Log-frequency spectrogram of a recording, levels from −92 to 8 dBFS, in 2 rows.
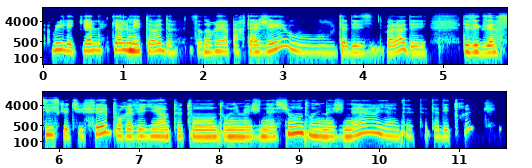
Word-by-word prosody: Ah - - -21
oui, 225 +2 +2
lesquelles? 205 +1 +2
Quelles 220 -1 +5
méthodes? 200 -3 +3 0.2
Tu - - -11
en - - -10
aurais 185 +2 0
à 185 - 0
partager 195 - +1
ou 175 - -8
tu - - +1
as 160 - +1
des 165 0 -5
i 240 - -14
voilà 195 +9 +4
des 160 -4 -6 0.4
des 185 0 +2
exercices 180 +5 +2
que 180 - -3
tu 175 - -7
fais 230 +8 +3
pour 185 -8 -3
réveiller 180 0 -2
un 170 0 +1
peu 180 +1 -8
ton 170 -1 +1
ton 165 +2 -1
imagination, 170 +8 +1
ton 225 -5 -2
imaginaire? 175 +8 -1
Il 220 - -1
y - - -6
a 185 - -6
tu - - -13
as - - -17
tu - - -24
as - - -19
tu 170 - -12
as - - -8
des 165 0 -6
trucs? 400 +9 -11
180 Hz, 215 wpm, -20 LUFS, 170-215 Hz, 0.4 s, Quelles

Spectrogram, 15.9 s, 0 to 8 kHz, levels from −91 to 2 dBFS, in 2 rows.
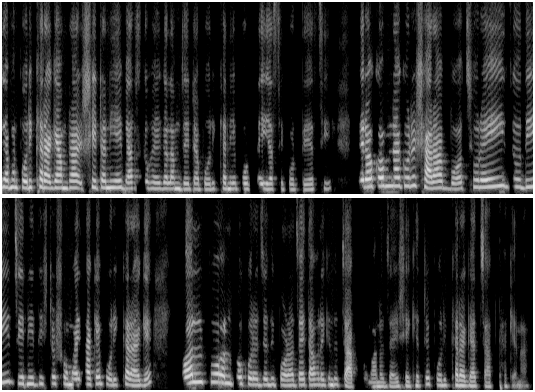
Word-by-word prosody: যেমন 295 -1 +4
পরীক্ষার 290 +2 +3
আগে 270 +1 +3
আমরা 270 +1 +3 0.2
সেটা 290 -2 0
নিয়েই 280 +1 +2
ব্যস্ত 250 0 -4
হয়ে 240 -1 -4
গেলাম 240 0 0
যেটা 225 0 -5
পরীক্ষা 220 +1 -6
নিয়ে 235 0 -2
পড়তেই 225 0 -4
আছি, 220 +1 -13
পড়তেই 210 -1 -9
আছি। 225 +2 -16 0.5
এরকম 330 +3 +6
না 355 - +7
করে 355 +1 +1
সারা 260 -2 +6 0.2
বছরেই 300 +7 +1 0.3
যদি 305 0 -1 0.2
যে 280 - -2
নির্দিষ্ট 270 +1 -4 0.2
সময় 245 -3 0
থাকে 255 +2 +1
পরীক্ষার 230 +1 -1
আগে 220 +4 -3 0.6
অল্প, 350 +1 +4 0.2
অল্প 295 -3 0 0.2
করে 245 -2 +1
যদি 235 +1 -2
পড়া 215 -1 0
যায় 235 0 -1
তাহলে 230 0 -2
কিন্তু 240 0 -1
চাপ 155 -1 +1
কমানো 170 0 -6
যায়। 165 +1 -6
সেক্ষেত্রে 190 +6 -5
পরীক্ষার 215 0 -2
আগে 195 - -4
আর - - -13
চাপ 160 0 -9
থাকে 175 +2 -14
না। - - -22
245 Hz, 175 wpm, -21 LUFS, 220-280 Hz, 0.6 s, না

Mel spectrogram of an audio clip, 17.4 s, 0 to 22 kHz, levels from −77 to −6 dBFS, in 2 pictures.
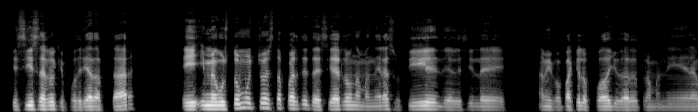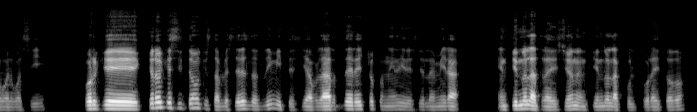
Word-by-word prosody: que 115 - -10
sí 115 +4 -3
es 125 0 +2
algo 125 +1 +3
que 110 -3 -18
podría 100 +2 -3
adaptar 110 +6 -1 0.6
y 120 +1 +3
y - - +3
me 125 0 +8
gustó 125 +4 +3
mucho 165 0 -2
esta 160 0 -5
parte 140 0 -2
de 120 -4 -4
decirle 115 +2 0
de 130 +2 -7
una 125 -1 -4
manera 110 +1 -8
sutil, 115 +1 -3
de 105 -1 -10
decirle 105 0 -12 0.4
a 105 - -16
mi 110 -1 -8
papá 100 0 -7
que 120 - -7
lo 110 -3 -5
puedo 105 0 -3
ayudar 100 -2 -4
de 105 - -8
otra 105 +1 -19
manera 100 0 -15
o 100 - -13
algo 100 0 -15
así, 105 +3 -22 0.5
porque 130 -2 +8
creo 180 +3 +3
que 175 -1 -2
sí 160 -1 -16
tengo 160 +1 -5
que - - -21
establecer 110 0 -6
es 135 - -4
los 115 -3 -11
límites 120 -6 -13
y 110 - -11
hablar 110 +2 +2
derecho 125 +1 -3
con 115 -3 -18
él 115 +1 -14
y - - -13
decirle: 105 +1 -17
"Mira, 110 0 -5 0.5
entiendo 125 +4 0
la 125 -4 +6
tradición, 110 +2 -6
entiendo 110 0 -9
la 105 -2 -2
cultura 100 +1 -14
y - - -16
todo, 110 +4 -12
110 Hz, 210 wpm, -22 LUFS, 105-125 Hz, 0.6 s, me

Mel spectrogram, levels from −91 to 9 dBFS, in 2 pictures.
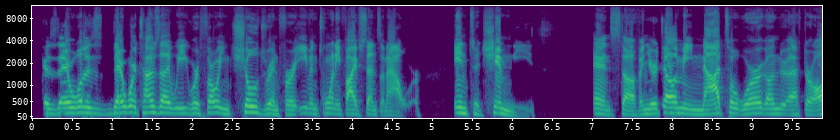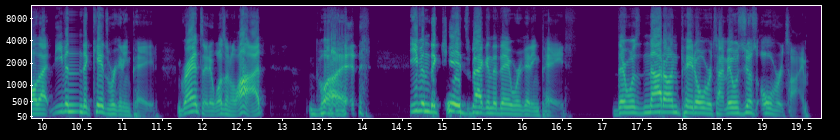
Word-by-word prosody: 'Cause 145 -2 -1
there 160 +1 +4
was 165 -4 0
there 165 +5 +2
were 180 0 +1
times 175 +1 +1
that 165 -3 +3
we 155 0 -2
were 155 +1 -2
throwing 170 -1 -1
children 165 -9 0
for 135 0 -3
even 155 0 -5
25¢ 135 -5 -1
an 110 - -11
hour 100 -4 -5 0.4
into 155 -5 +1
chimneys 110 - -1 0.7
and 135 -5 0
stuff, 115 +1 -1
and 135 +2 -2
you're 150 +1 +1
telling 165 0 +4
me 145 -4 0
not 130 +1 +3
to 165 - -1
work 150 +2 0
under 145 -1 -2
after 130 -2 -2
all 140 +3 +3
that. 140 - 0
Even 205 0 -1
the 185 - +1
kids 195 -6 0
were 140 +1 -3
getting 115 -4 -8
paid. 430 -4 -12 0.3
Granted, - - +2
it - - -5
wasn't - - -4
a - - -6
lot, - - +3 0.6
but - - 0 0.8
even 225 0 +3
the 195 - +5
kids 200 -7 +3
back 170 -1 +3
in 165 - 0
the 155 - -1
day 150 -1 +1
were 130 -1 -4
getting 110 -3 -5
paid. 110 0 -9 0.6
There 170 +1 +1
was 175 -2 -3
not 185 +3 +4
unpaid 185 -2 +1
overtime, 150 -4 -1
it 160 - +4
was 165 -2 -2
just 175 -2 -2
overtime. 155 -2 -7
155 Hz, 190 wpm, -23 LUFS, 135-175 Hz, 0.8 s, the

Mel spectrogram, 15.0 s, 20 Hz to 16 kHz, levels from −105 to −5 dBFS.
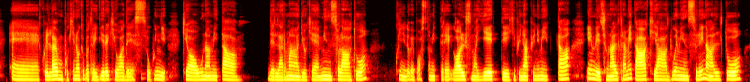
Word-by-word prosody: è 150 -3 -2
quella 155 +2 +3
un 165 -1 -1
pochino 165 +2 -3
che 160 - -6
potrei 150 -1 -2
dire 155 +2 +3
che 165 -1 -5
ho 145 - 0
adesso, 145 +8 -4
quindi, 165 -3 -2 0.3
che 170 - -2
ho 150 -2 +4
una 150 0 +1
metà 150 -1 0 0.6
dell'armadio 145 0 0
che 140 +2 -6
è 140 - 0
mensolato, 155 +3 +1 0.5
quindi 155 -4 -3
dove 150 +1 -3
posso 145 +2 -9
mettere 145 -1 -3
golf, 150 +1 +3
magliette, 155 0 +2
chi 135 +3 -8
più 150 +2 -4
ne 150 0 +3
più 150 +1 -7
ne 150 - -1
metta, 155 +5 -1 0.3
e 215 - -2
invece 160 -6 +2
un'altra 150 +2 +1
metà 165 -4 +3
che 160 -1 -1
ha 150 -1 0
2 170 +5 -1
mensole 160 +1 0
in 185 +1 +1
alto, 160 +2 +2
150 Hz, 165 wpm, -24 LUFS, 145-160 Hz, 0.6 s, ho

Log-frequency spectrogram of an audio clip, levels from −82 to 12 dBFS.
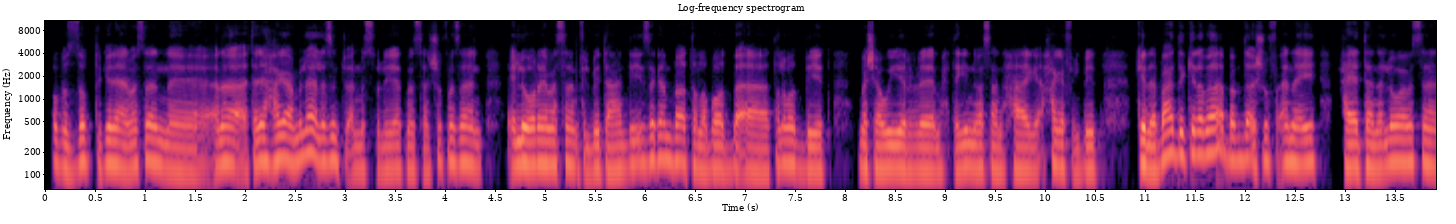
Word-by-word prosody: آه، - - +3
بالضبط 135 +3 -1
كده. 140 -1 +3
يعني 125 -2 0
مثلًا، 135 +4 +1 0.6
أنا 145 0 +1
تاني 150 +2 +2
حاجة 155 +2 +2
اعملها 165 +6 +2
لازم 150 0 0
تبقى 140 - -7
المسؤوليات 120 +1 -5
مثلًا، 115 -1 -5
أشوف 145 +4 -7
مثلًا 145 -3 0 0.3
إيه - - -2
اللي 140 +2 +6
ورايا 140 0 +4
مثلًا، 135 -1 0
في 120 - -13
البيت 120 +2 -2
عندي، 120 +4 -2
إذا 145 +2 0
كان 160 0 -1
بقى 150 -1 +1
طلبات 125 -3 -1
بقى 115 -1 -1
طلبات 140 +2 -1
بيت، 115 -1 -2 0.3
مشاوير 120 -2 +2
محتاجين 115 +2 -2
مثلًا 120 -2 -3
حاجة 115 0 -1
حاجة 135 -2 -1
في 125 - -6
البيت 120 +2 -2 0.4
كده، 140 -4 +6
بعد 180 +8 +3
كده 185 +1 +2
بقى 200 +3 +3
بابدأ 155 -1 +1
أشوف 150 -1 -4
أنا 150 0 +1
إيه، 145 +1 0 0.2
حياتي 130 0 +1
أنا 125 0 0
اللي 130 +4 +1
هو 150 0 +3
مثلًا 145 -2 0
130 Hz, 210 wpm, -20 LUFS, 120-145 Hz, 0.6 s, اللي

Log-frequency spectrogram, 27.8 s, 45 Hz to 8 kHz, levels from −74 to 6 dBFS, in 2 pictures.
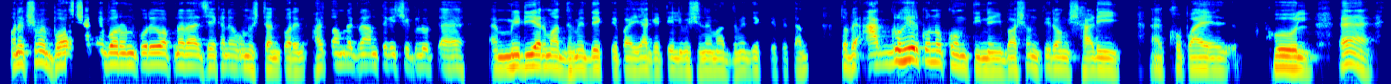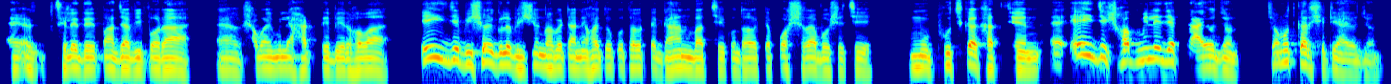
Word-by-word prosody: অনেক 160 +1 +4
সময় 175 -3 +1
বর্ষাকে 170 +4 +1
বরণ 155 -1 +5
করেও 155 0 +7
আপনারা 140 0 +1 0.2
সেখানে 130 0 -3
অনুষ্ঠান 115 -2 -1
করেন। 105 -2 0
হয়তো 125 +4 -6
আমরা 145 0 -3
গ্রাম 140 0 -1
থেকে 140 -1 -4
সেগুলো 130 0 -4
ট্যাঁ 125 0 -2 0.3
অ্যা 120 - -5
মিডিয়ার 135 0 +7
মাধ্যমে 115 -1 0
দেখতে 120 -1 0
পাই। 110 -1 0
আগে 110 -1 -3
টেলিভিশনের 110 -1 -2
মাধ্যমে 105 +1 -5
দেখতে 110 - -9
পেতাম। 105 0 -9 0.4
তবে - - +1 0.2
আগ্রহের 190 +8 +9
কোনো 180 -1 +3
কমতি 125 -4 0
নেই। 105 0 +1
বাসন্তী 120 +2 -2
রং 120 - +1
শাড়ি, 110 +1 +1 0.4
আ - - -4 0.2
খোঁপায় 120 -1 +1 0.6
ফুল, 125 -2 +7 0.4
হ্যাঁ? 150 -5 +4 0.4
অ্যা 115 - -3 0.4
ছেলেদের 120 -1 0
পাঞ্জাবি 115 -1 0
পরা, 115 0 +2 0.4
অ্যা 110 - -6 0.2
সবাই 120 -1 -3
মিলে 120 0 -1
হাঁটতে 115 +1 -5
বের 110 -1 -1
হওয়া। 110 0 +2 0.5
এই 240 - +3
যে 200 - +4
বিষয়গুলো, 155 -2 +2
ভীষণভাবে 125 0 -1
টানে। 120 -1 0
হয়তো 125 +1 -3
কোথাও 125 -1 -3
একটা 120 - -7
গান 120 +2 +1
বাজছে, 115 0 -3
কোথাও 110 +1 -2
একটা - - -8
পসরা 120 -1 -2
বসেছে, 105 +1 -5 0.6
মু 130 - +1
ফুচকা 150 0 +2
খাচ্ছেন। 115 -2 0 0.2
অ্যা 290 -1 -2 0.2
এই 275 - +4
যে 235 - +1
সব 180 +1 +4
মিলে 210 +1 +2
যে 185 - +2
একটা - - -17
আয়োজন, 115 -4 -2 0.4
চমৎকার 175 -4 0
সেটি - - -8
আয়োজন। 90 -2 -8
120 Hz, 160 wpm, -23 LUFS, 115-145 Hz, 0.6 s, আগ্রহের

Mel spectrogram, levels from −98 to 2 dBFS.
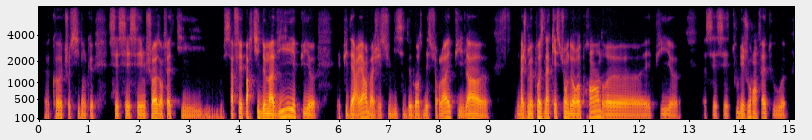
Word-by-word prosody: heu, - - -8
coach 85 0 -2
aussi, - - -6
donc 90 -3 -5
heu, - - -1 0.3
c'est 85 - -3
c'est 85 0 -1
c'est 85 - -2
une 85 0 +2
chose, 95 0 +5
en 85 - +2
fait, - - -1
qui 75 0 -7 0.4
ça - - -3
fait 100 - +1
partie 110 +3 0
de 95 -2 +5
ma 90 -1 +7
vie 120 +10 +3
et 120 - +4
puis 95 -6 -2
heu 80 -1 +1 0.4
et - - -12
puis - - -6
derrière, 85 +6 +4
bah, 85 -5 +2
j'ai 75 +1 -6
subi 80 +2 -8
ces 80 - -11
2 85 +2 -2
grosses 85 -1 -1
blessures-là, 80 +4 0
et 110 - +2
puis 80 -9 -7
là, 85 0 +4
heu, 75 - -4 0.5
beh, 85 0 +1
je 80 - -5
me 90 - +4
pose 105 -2 +4
la 95 -2 +4
question 95 +3 0
de 90 - +2
reprendre, 100 +3 +2
heu 80 -1 +1
et 80 -1 -5
puis 90 +2 -7
heu, 75 -2 -7 0.5
c'est 85 - -8
c'est 80 0 -8
tous 100 - -8
les 95 -1 +1
jours, 110 +5 -1
en 90 - -1
fait, 95 +1 0
où 80 0 -5
heu, - - -11
85 Hz, 225 wpm, -23 LUFS, 80-95 Hz, 0.5 s, ma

